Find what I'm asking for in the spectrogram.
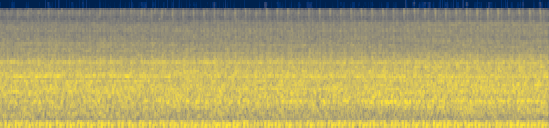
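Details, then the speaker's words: Maruti WagonR CNG/petrol idling on petrol with an uneven, stumbling beat from a single-cylinder misfire attributed to a broken injector ground; it runs perfectly silent on CNG once warm. "यहां पे देखिए जो missing है गाड़ी में यही है"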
